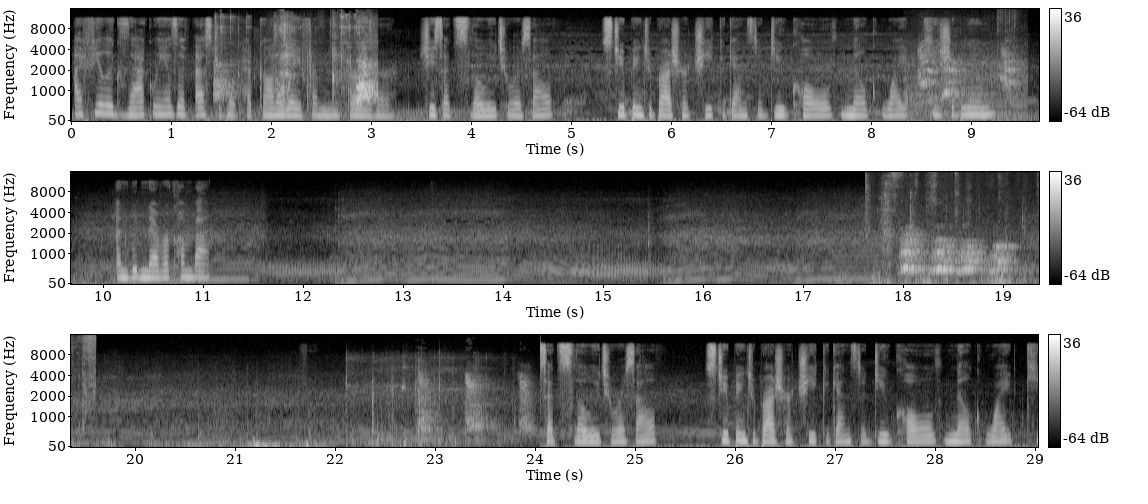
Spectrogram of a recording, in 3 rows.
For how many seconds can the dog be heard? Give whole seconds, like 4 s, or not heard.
6 s.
